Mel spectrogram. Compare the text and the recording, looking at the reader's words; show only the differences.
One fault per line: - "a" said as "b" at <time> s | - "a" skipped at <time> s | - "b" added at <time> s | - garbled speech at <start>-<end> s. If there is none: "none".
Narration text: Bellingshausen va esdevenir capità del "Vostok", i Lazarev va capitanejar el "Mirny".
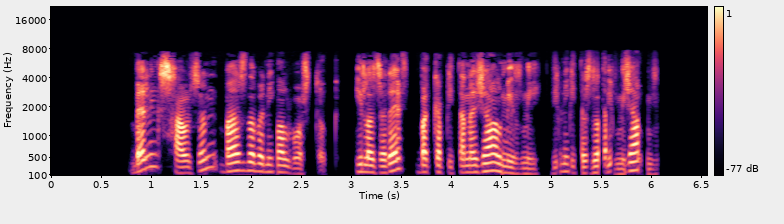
- "capità" skipped at 2.2 s
- garbled speech at 4.9-6.1 s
